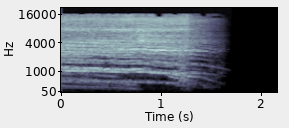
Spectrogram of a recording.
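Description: A high, drawn-out, voice-like cry, slowly falling in pitch, that fades out about one and a half seconds in.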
